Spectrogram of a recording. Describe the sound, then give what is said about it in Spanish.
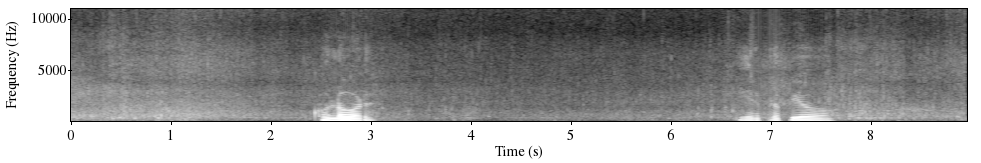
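A steady, soft wash of ocean surf rolling in the background, with two short bursts of a person speaking over it. “Como este vaivén, como este conjunto, como esta unión de gotas que hacen que cada ola tenga su propia intensidad, fuerza, sonido,”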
